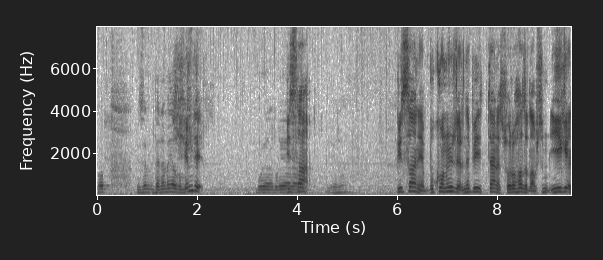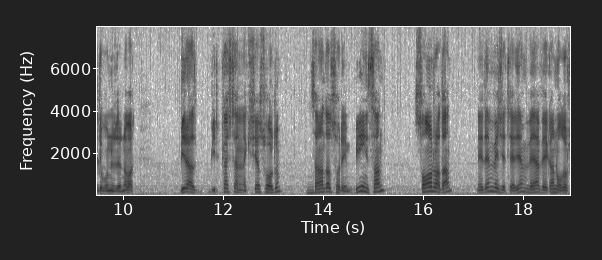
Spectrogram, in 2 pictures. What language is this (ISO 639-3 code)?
tur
